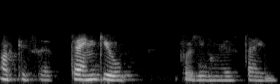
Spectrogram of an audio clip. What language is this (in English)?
Punjabi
